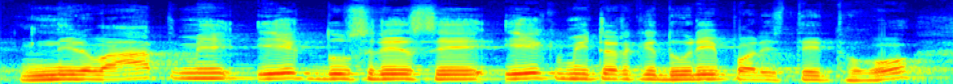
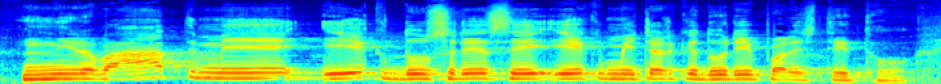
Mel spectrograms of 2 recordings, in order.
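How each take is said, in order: No difference in how they are said.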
